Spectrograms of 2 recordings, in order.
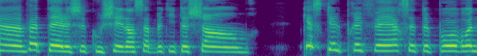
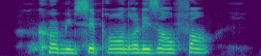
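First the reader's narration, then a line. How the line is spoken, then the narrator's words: Confiding murmur. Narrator (French): murmura Brass, échangeant une sorte de confidence avec le plafond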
